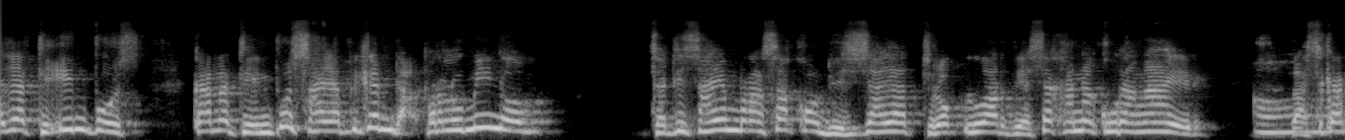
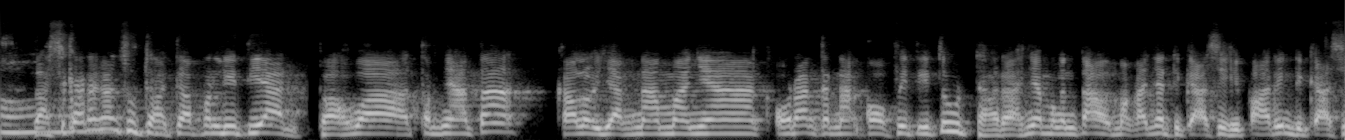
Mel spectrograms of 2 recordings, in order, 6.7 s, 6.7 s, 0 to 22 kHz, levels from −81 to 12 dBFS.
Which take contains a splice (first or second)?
second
